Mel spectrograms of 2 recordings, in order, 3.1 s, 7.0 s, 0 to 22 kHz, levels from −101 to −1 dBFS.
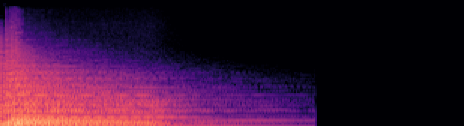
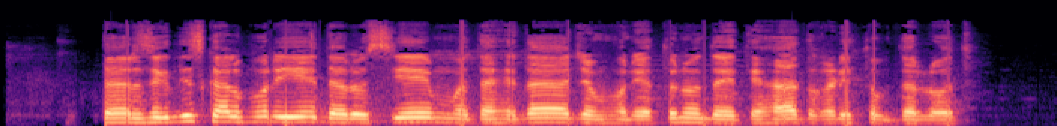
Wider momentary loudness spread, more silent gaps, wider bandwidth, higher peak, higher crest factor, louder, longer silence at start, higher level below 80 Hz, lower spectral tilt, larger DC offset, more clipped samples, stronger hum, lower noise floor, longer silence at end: first, 18 LU vs 7 LU; neither; about the same, 10 kHz vs 10.5 kHz; second, -8 dBFS vs 0 dBFS; first, 20 dB vs 14 dB; second, -26 LUFS vs -13 LUFS; second, 0 s vs 0.7 s; first, -36 dBFS vs -48 dBFS; first, -7.5 dB/octave vs -6 dB/octave; neither; neither; neither; first, under -90 dBFS vs -72 dBFS; first, 1.75 s vs 0.7 s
